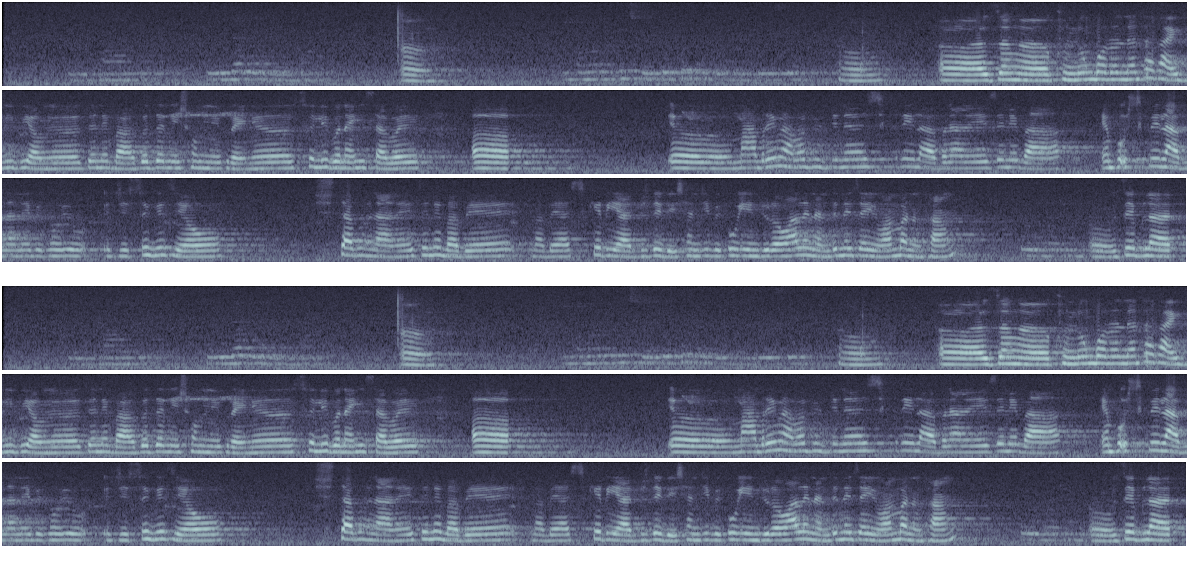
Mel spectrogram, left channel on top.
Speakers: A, on the right; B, on the right.
A: बिनिफ्राय खुन्दुं जाबाय आरो नोंथां।
B: ओं
A: <inaudible> नोंथाङा मिथिनायखौ फोरमायदो आंनोबो एसे।
B: औ। ओ जोङो खुन्दुं बर'नो थाखाय गिबियावनो जेनेबा, गोदोनि सम समनिफ्रायनो सोलिबोनाय हिसाबै, ओ
A: औ नोंथां
B: ओ, माब्रै माबा बिब्दिनो सिख्रि लाबोनानै जेनेबा एम्फौ सिख्रि लाबोनानै बेखौ जिस्रि गिजियाव सि सिथाब होनानै जेनेबा बे माबाया सिखिरिया बिदै दैसानदि बेखौ इन्जुराव आलायनानै दोननाय जायो, नङा होमबा नोंथां?
A: औ नोंथां
B: औ, जेब्ला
